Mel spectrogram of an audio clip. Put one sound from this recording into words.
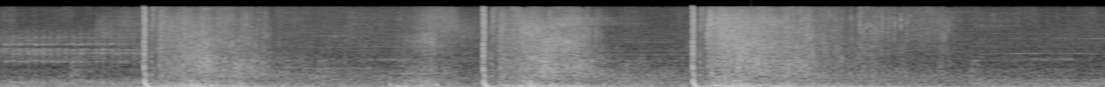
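Loud explosions boom and roar.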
